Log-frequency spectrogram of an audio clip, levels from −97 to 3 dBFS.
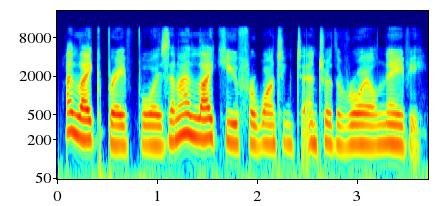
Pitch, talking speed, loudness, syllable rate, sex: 185 Hz, 240 wpm, -19 LUFS, 5.4 syllables/s, female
